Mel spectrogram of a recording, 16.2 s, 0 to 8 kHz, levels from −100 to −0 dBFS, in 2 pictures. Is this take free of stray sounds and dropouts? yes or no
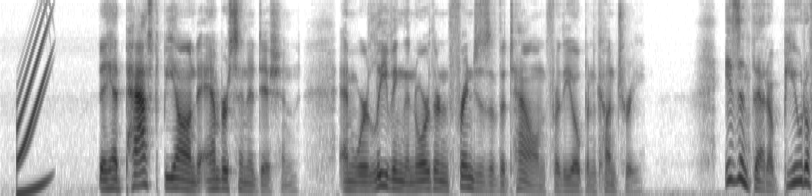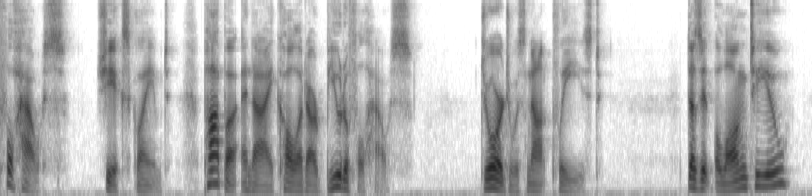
no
